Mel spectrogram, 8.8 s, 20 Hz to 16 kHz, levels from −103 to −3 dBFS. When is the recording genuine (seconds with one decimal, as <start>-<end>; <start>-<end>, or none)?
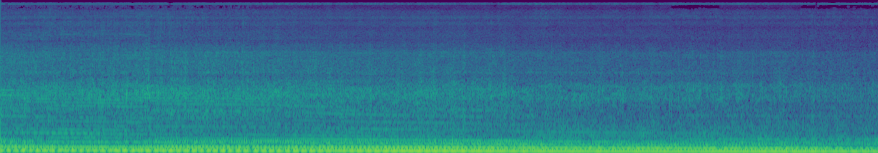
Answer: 0.0-2.5; 6.7-7.2; 8.0-8.8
